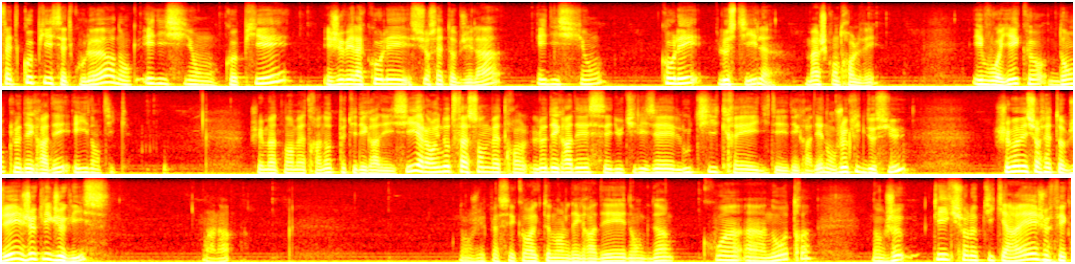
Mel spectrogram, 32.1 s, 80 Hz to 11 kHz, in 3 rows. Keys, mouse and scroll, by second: 1.5 click, 2.2 click, 3.1 click, 5.4 click, 8.7 click, 9.9 click, 10.6 click, 11.4 click, 12.2 click, 13.6 click, 19.2 click, 21.7-24.4 drag, 25.4-26.7 drag, 27.4-28.7 drag, 30.4 click.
